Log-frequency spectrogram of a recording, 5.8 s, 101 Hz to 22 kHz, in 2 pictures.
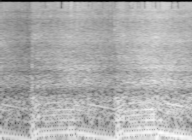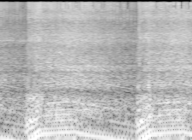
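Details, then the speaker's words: John Deere L118 with Briggs & Stratton Intek V22 twin, rebuilt for blow-by, running in to seat rings: steady low twin drone with small throttle blips, no puffing or knocking; normal running, only slight blow-by. "What I'm doing here is seating the rings."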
